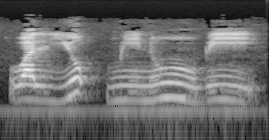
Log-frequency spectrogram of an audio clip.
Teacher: همزة has a سكون give a little hiccup. وليؤمنوا بي بي is also to harakat.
